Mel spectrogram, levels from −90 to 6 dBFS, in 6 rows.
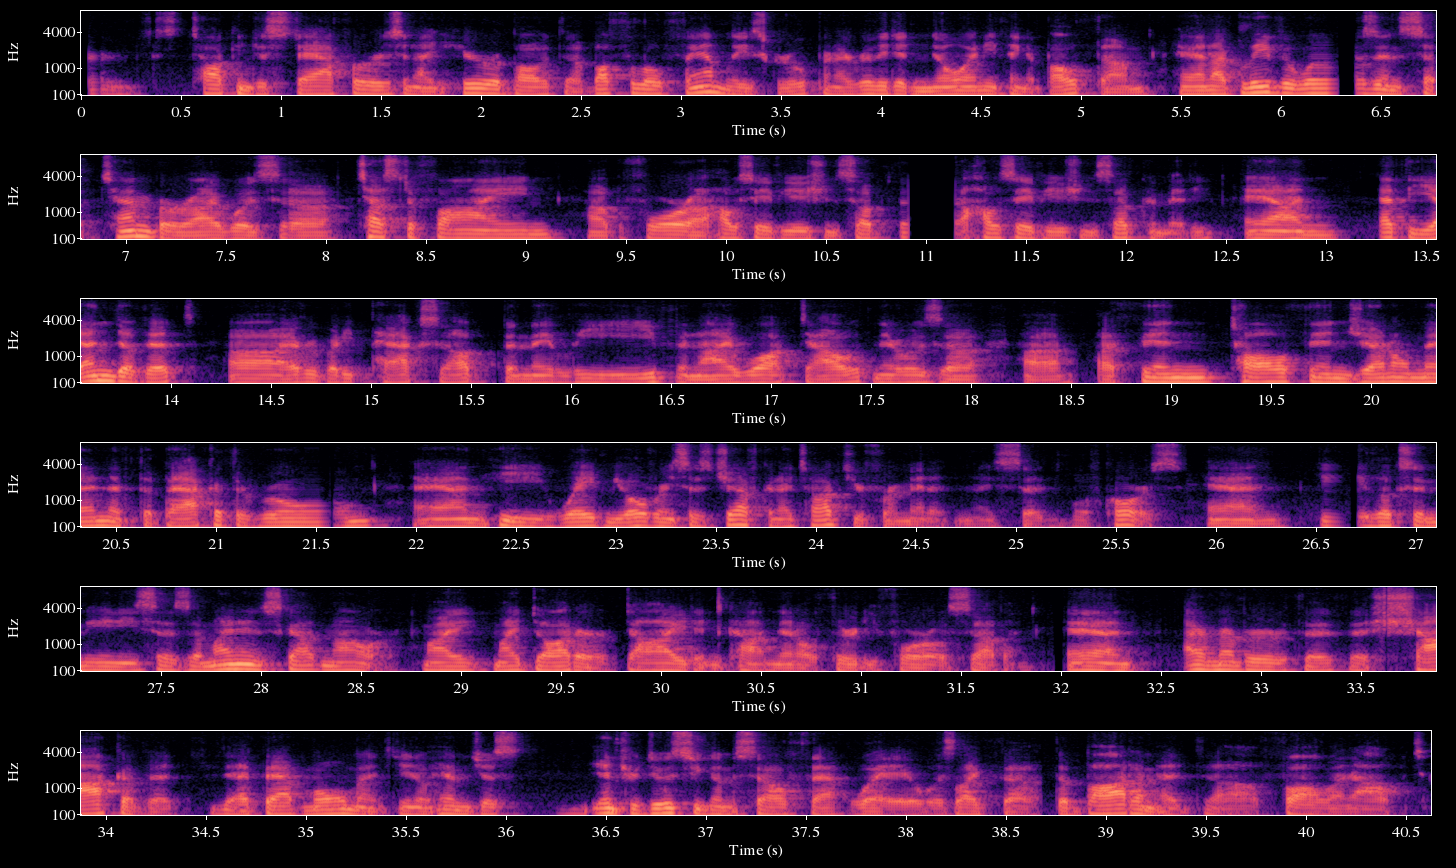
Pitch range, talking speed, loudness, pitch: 95-110 Hz, 215 wpm, -24 LUFS, 100 Hz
